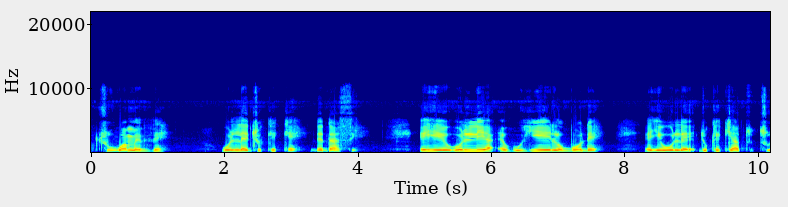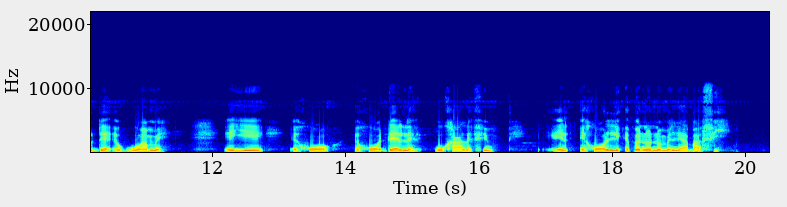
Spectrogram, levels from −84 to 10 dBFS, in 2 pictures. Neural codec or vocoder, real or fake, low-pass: none; real; 10.8 kHz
